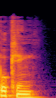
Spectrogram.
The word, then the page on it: booking: British English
